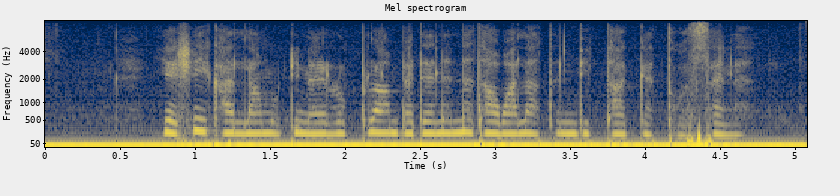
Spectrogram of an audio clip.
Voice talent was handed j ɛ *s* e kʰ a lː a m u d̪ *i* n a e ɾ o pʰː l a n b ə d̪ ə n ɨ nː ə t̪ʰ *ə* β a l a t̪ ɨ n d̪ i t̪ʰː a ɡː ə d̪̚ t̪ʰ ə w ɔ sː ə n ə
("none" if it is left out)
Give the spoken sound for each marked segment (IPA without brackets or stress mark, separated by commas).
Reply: ʃ, i, a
